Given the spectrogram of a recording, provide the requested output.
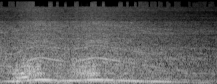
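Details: Holden VY Commodore engine started after sitting a few weeks. A quick rev blip falls back to an even, settling idle with no knocking or rattles; it sounds healthy.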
